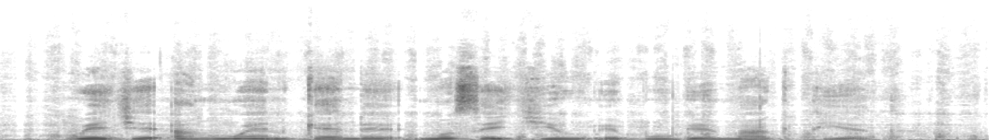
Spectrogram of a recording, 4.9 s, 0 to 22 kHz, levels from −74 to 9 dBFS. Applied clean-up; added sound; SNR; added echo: none; Writing; 9 dB; none.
